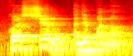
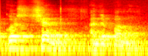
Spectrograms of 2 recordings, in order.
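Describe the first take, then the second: No difference in how they are said.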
